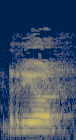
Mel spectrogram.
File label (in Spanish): "rrior", Silabas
